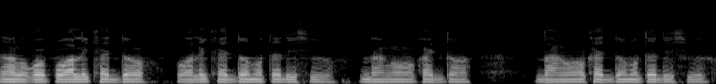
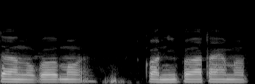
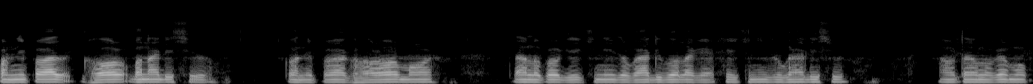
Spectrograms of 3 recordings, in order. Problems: none marked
